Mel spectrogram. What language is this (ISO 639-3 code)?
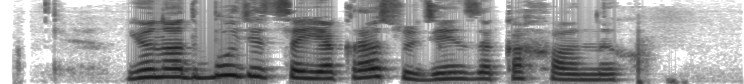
bel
